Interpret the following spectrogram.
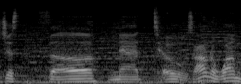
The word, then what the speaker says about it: Thanatos: It's supposed to be pronounced Thanatos. There's no second N. It's just Thanatos. I don't know why I'm going for Thanatinos.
